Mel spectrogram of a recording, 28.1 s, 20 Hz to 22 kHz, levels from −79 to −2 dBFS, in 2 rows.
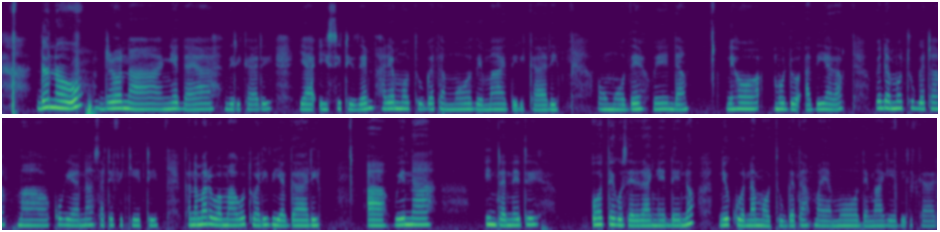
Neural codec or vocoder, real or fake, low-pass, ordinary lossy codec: none; real; none; none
